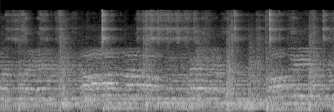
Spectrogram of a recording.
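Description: A live worship band and group of singers performing a contemporary gospel worship song, with hand tambourines shaken and struck at intervals over the singing.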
